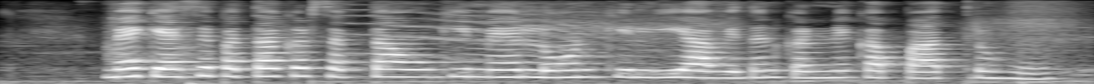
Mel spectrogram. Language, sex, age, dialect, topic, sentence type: Hindi, female, 18-24, Marwari Dhudhari, banking, statement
